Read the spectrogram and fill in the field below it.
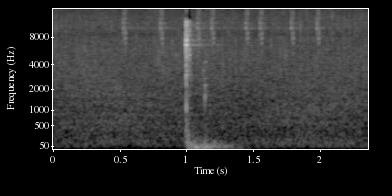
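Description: A soft game menu click sounds.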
